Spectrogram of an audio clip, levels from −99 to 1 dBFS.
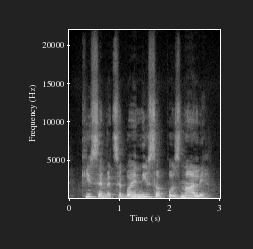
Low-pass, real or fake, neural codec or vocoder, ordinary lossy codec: none; fake; vocoder, 44.1 kHz, 128 mel bands, Pupu-Vocoder; none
